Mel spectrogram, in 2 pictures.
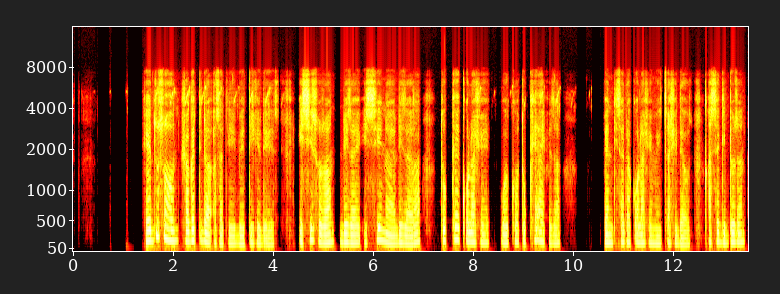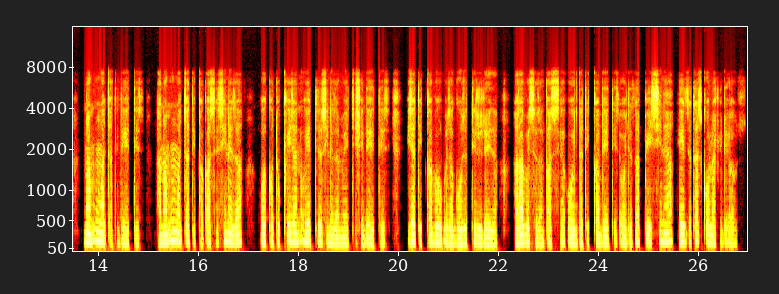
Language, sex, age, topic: Gamo, male, 25-35, government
